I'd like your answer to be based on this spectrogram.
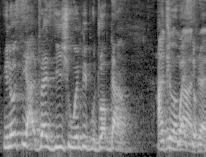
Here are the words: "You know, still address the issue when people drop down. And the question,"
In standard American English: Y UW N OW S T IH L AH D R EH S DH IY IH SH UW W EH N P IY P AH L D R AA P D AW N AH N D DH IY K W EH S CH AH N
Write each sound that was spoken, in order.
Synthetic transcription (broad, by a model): Y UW N OW S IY AH D R EH S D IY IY SH UW W EH N P IY P AH L D R AA P D AW N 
